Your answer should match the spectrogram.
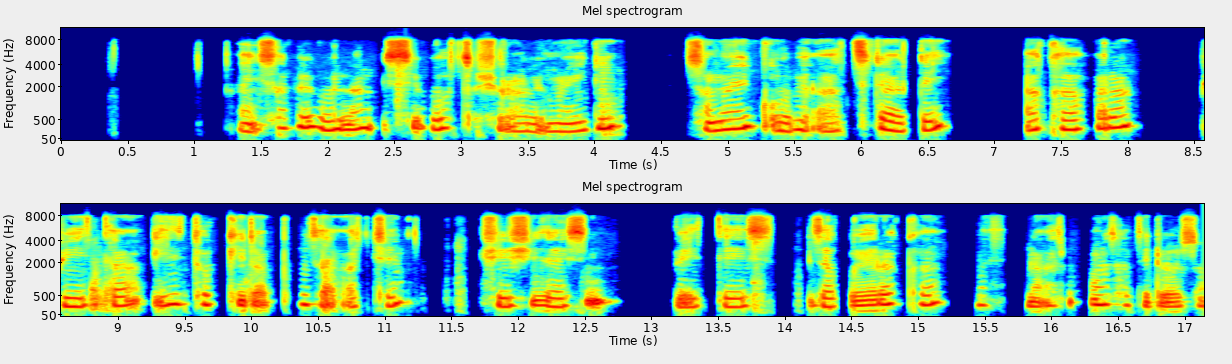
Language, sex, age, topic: Gamo, female, 18-24, government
